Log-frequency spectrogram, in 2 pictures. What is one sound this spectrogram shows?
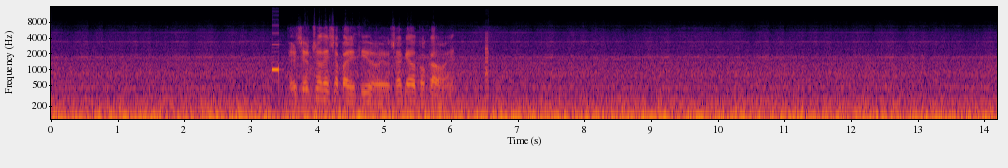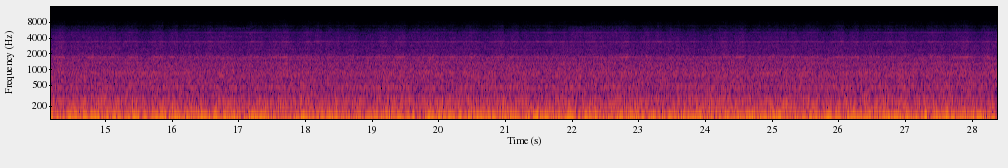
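A jet engine rumbles steadily.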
